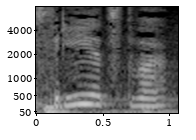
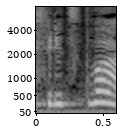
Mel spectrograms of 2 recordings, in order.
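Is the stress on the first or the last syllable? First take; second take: first; last. First: The stress falls on the first syllable. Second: The stress falls on the last syllable. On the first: The speaker calls it right. "а «средства»" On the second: The speaker calls it wrong. "говорить правильно не «средства»"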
